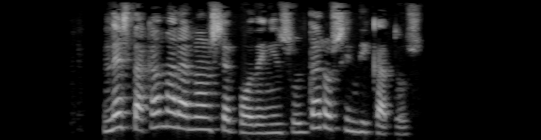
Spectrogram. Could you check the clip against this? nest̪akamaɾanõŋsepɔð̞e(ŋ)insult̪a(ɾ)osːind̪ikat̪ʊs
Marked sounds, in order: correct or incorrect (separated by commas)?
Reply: correct, correct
